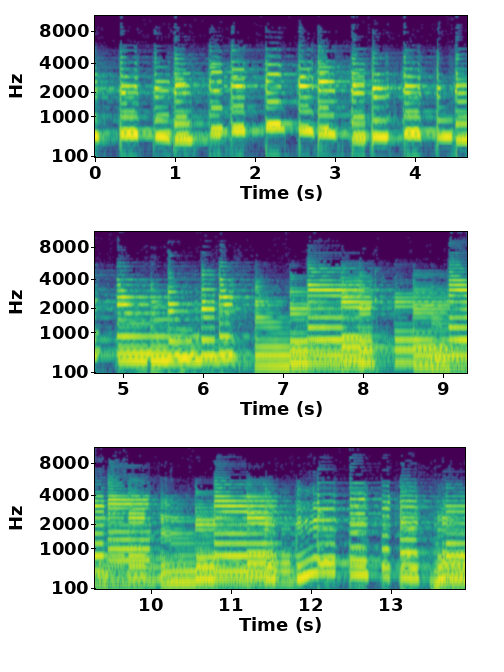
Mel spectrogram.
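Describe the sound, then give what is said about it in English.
A clean electric guitar plays a bright, melodic riff of quick plucked notes and ringing chords, steady for the whole stretch, with no voices over it. “So a clean sound like this would work well”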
